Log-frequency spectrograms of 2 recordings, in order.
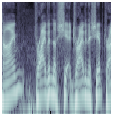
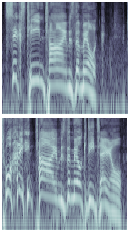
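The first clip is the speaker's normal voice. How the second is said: mock keynote pitch; 8 semitones higher, much slower than usual. Parodying Todd Howard's game pitch.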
